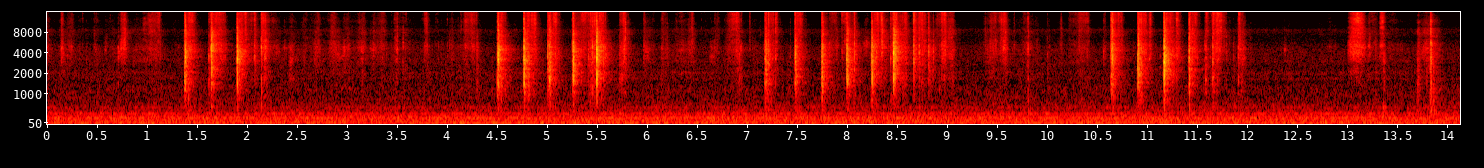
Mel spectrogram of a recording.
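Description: Tarot cards being flipped through and sorted by hand, sharp card clicks and slaps coming in short clusters every few seconds over a steady low hum.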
